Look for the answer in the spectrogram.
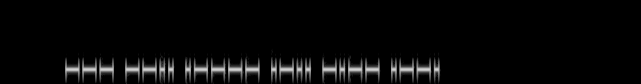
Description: Morse code, heard as a keyed tone, about 28 wpm, 700 Hz. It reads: OZ1LYP
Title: DXCC-100 Call Signs - 6 Characters - Repeated 3x - 28wpm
